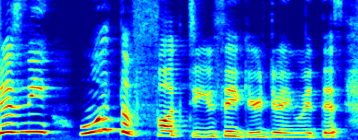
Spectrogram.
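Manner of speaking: ordinary talk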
